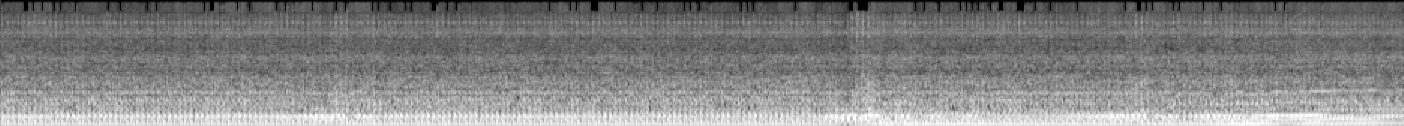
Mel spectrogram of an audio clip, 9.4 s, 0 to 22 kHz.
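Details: 15-month-old Ryobi RYI2300 inverter generator running after spark plug replaced, speed dipping and rising slightly: mild surging under light load, problem unchanged; it also stalls under heavier load, carburetor suspected and to be replaced.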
